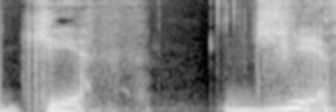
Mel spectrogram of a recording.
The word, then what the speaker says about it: GIF: pronounce the word as GIF GIF so like it's it's a soft G like you would say I'm going to the gym see that's a g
